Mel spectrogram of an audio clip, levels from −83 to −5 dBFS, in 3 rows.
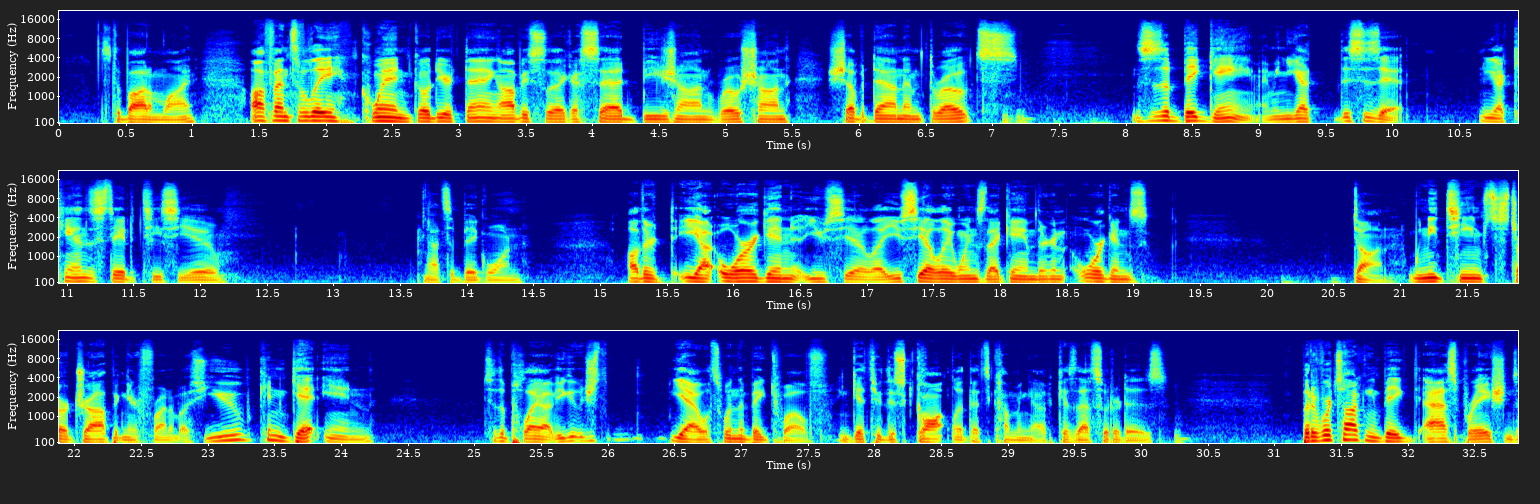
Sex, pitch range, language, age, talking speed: male, 95-125 Hz, English, 20-39, 185 wpm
